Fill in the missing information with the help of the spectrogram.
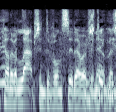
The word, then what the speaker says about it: von Sydow: And I once met him, and I said, how do you pronounce your name? And he said, well, how do you pronounce it? And I said, well, von Sydow. He said, well, officially, it's von Sydow.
